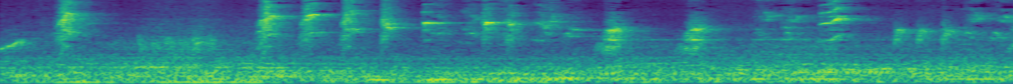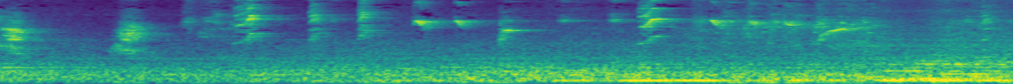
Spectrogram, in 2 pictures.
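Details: Long-tailed shrike (cendet) delivering an isian greja tarung song packed with fighting-sparrow mimicry: dense, rapid, irregular chirps and chattering notes, about four per second, over a constant low rumble.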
